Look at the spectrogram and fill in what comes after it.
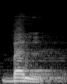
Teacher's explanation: زبر الف یا، دنیا، حیات الدنیا، بل تؤثرون الحیات الدنیا، بل، با کو لام کے ساتھ ملانا ہے اور لام کو آپ نے حرکت ہلانا نہیں ہے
